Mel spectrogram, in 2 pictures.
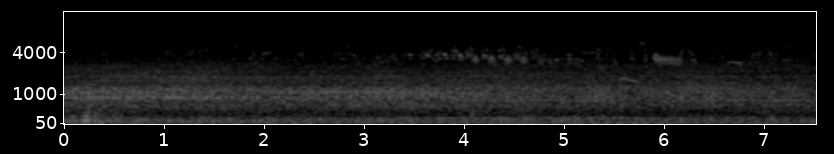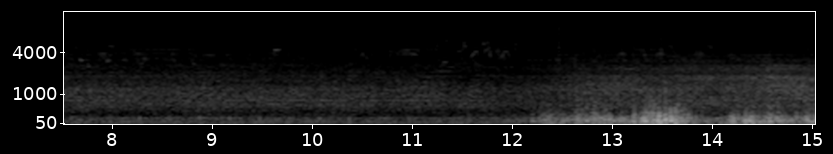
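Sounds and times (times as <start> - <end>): distant train rumble: 0.0 - 15.0
small birds chirping: 0.1 - 14.2.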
